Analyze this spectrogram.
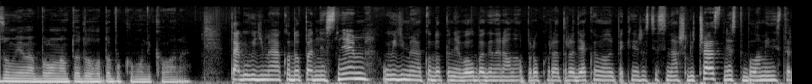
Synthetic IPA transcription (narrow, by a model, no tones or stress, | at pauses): zumɪɛmɛabɔlɔnaːmt̪ɔd̪l̩ˠɦɔd̪ɔbɔkɔmunikɔʋa̰nɛ̰ːt̪aɡuʋiɟiːmɛakɔd̪ɔpad̪ɲɛsɲɛmuʋiɟiːmɛakɔd̪ɔpad̪ɲɛʋɔlbaɡɛnɛɾaːlnɛɦɔpɾɔkuɾaːt̪ɔɾaɟakujɛmʋɛlmipɛkɲɛʒɛscɛsinaʃlit͡ʃazd̪ɲɛst̪ɔbɔlaminist̪ɛɾ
